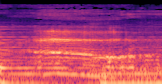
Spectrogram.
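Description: Spooky electronic organ music with a drawn-out, croaking vocal groan over it from about half a second in, in the manner of a Frankenstein's-monster growl.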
